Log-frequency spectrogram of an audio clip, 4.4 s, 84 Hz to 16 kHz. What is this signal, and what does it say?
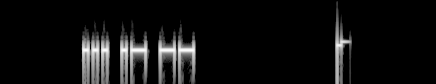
Morse code, heard as a keyed tone, about 25 wpm, 700 Hz. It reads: SAM
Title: USA Common Names - Max 4 Letters - 25wpm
